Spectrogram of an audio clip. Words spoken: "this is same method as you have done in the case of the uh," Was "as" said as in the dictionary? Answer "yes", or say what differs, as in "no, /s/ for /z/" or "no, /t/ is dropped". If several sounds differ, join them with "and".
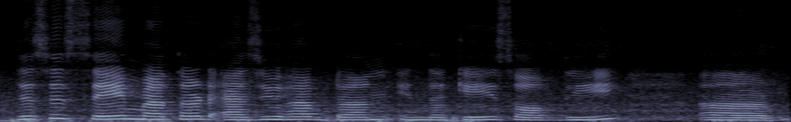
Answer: yes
